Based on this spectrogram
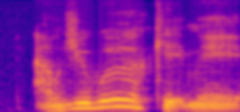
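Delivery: put-on casual tone in a Yorkshire accent. Quoting a film scene with Sean Bean behind the wheel: Sean Bean impression, Yorkshire accent. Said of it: "he's Yorkshire in that movie".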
